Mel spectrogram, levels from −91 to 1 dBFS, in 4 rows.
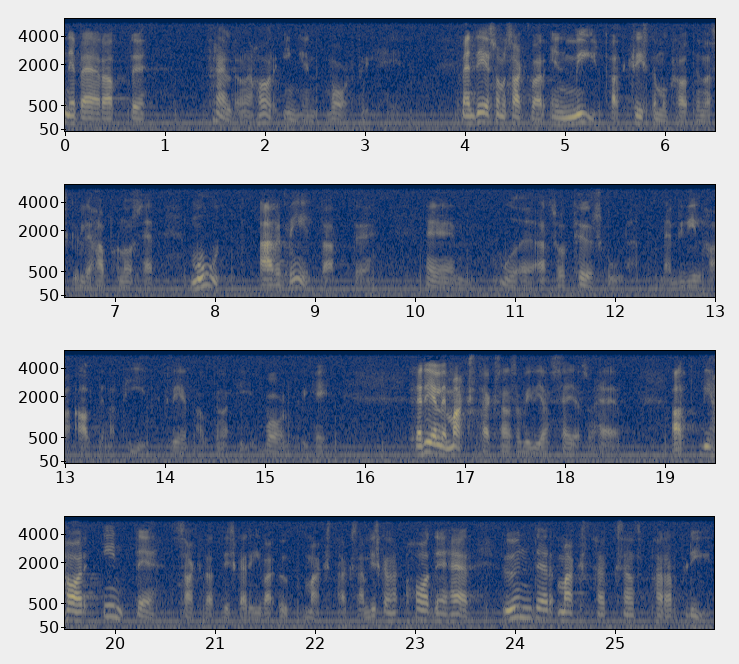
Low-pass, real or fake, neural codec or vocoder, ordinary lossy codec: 5.4 kHz; real; none; AAC, 32 kbps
